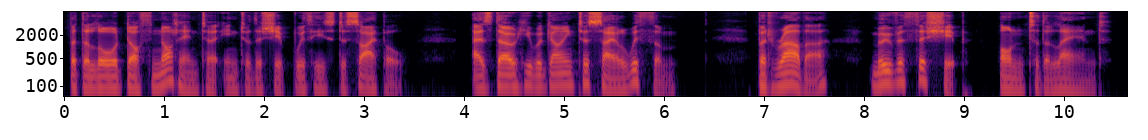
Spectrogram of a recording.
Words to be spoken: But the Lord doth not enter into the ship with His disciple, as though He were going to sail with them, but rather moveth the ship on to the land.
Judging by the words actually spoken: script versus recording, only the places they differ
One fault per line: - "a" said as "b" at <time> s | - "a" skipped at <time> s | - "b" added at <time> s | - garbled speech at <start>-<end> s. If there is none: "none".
none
